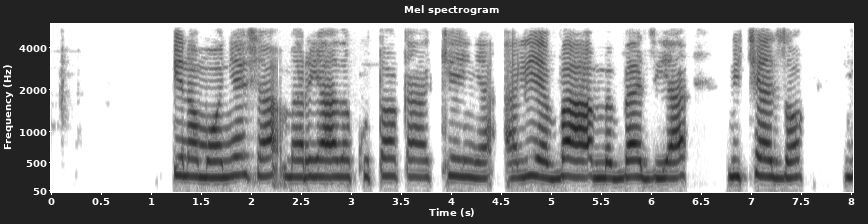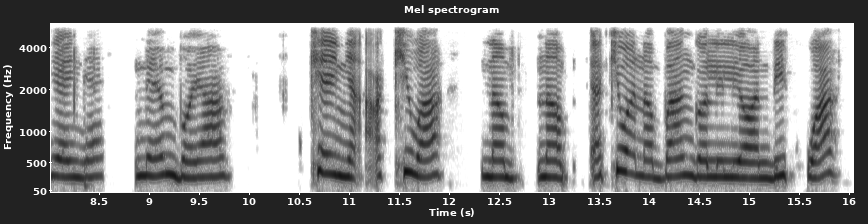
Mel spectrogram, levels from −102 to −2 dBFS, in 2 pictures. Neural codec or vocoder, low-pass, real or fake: none; 5.4 kHz; real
